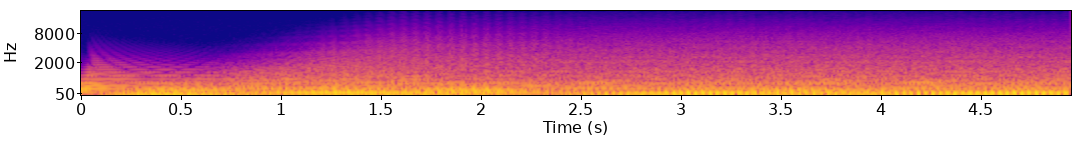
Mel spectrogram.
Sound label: MXWALL, MATRIX 12, Vintage Keyboards; Big Fish Audio - First Call Vintage Keyboards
